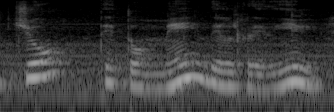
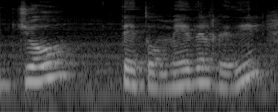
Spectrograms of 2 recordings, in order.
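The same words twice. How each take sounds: No difference in how they are said.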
